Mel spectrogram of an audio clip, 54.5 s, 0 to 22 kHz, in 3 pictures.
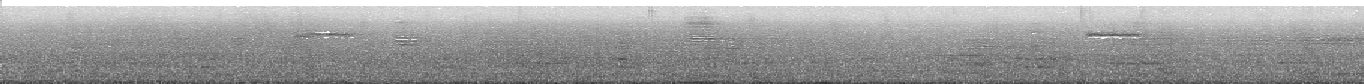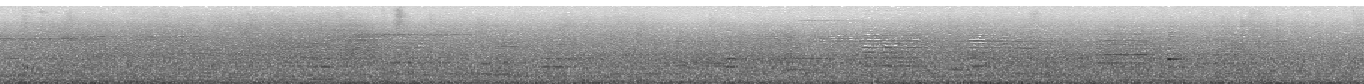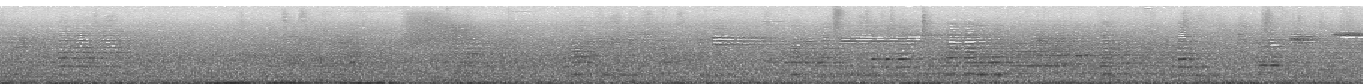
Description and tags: traffic heavy skyline Middle East from hollow bombed out stairwell airy spacey confined echo1 +some distant voices Gaza 2016
East, heavy, Middle, skyline, traffic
